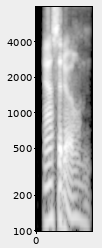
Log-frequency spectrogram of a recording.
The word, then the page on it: acetone: American English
